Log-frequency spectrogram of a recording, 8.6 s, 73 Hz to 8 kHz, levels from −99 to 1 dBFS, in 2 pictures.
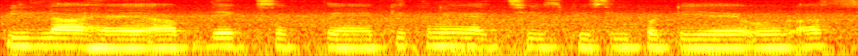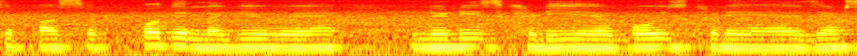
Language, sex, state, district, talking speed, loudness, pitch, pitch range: Hindi, male, Rajasthan, Bikaner, 175 wpm, -19 LUFS, 155 Hz, 150-165 Hz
